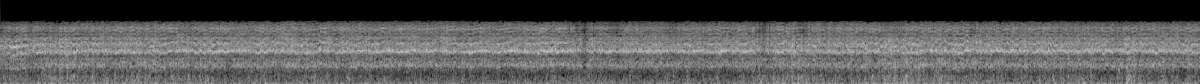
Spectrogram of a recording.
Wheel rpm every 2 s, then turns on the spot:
210, 230, 230, 230, 220, 230.
none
